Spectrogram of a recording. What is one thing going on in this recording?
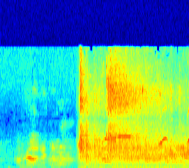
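A metal starting gate springs open with a loud clang.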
